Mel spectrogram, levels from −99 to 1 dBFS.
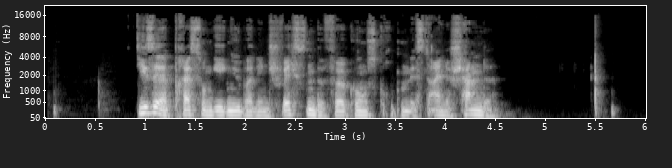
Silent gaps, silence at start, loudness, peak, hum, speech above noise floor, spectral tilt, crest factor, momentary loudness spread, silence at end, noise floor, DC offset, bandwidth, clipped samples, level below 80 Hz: none; 0.9 s; -18 LUFS; -2 dBFS; none; 71 dB; -5.5 dB/octave; 18 dB; 16 LU; 0.45 s; -88 dBFS; under 0.1%; 16.5 kHz; under 0.1%; -48 dBFS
